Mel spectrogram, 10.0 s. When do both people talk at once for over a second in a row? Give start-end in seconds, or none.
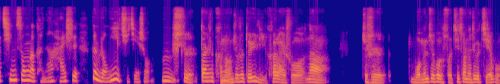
none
